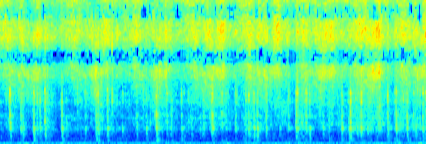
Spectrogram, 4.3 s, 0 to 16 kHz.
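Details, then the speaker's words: Corvette C6 Z06 drivetrain, torque tube removed: back bearing spun by hand gives dry, uneven ticking and gritty rattling; bad, rough bearing suspected. "Sounds like a bad bearing to me. I'm glad I took it out."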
